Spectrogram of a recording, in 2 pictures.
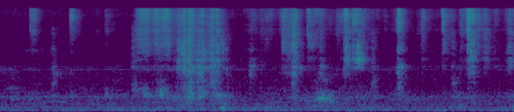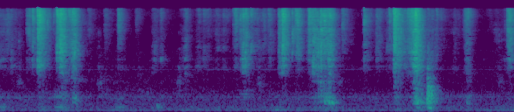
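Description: Dry, papery garlic skins rustling and crackling as they are peeled off by hand and handled at a glass jar, in faint irregular bursts, the loudest ones in the middle and near the end.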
